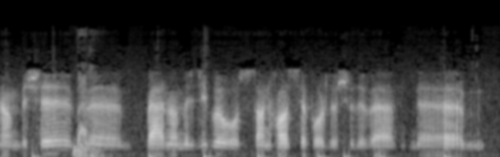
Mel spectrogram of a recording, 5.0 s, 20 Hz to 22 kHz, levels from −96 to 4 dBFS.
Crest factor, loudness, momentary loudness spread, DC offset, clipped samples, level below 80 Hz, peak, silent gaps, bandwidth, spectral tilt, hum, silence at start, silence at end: 20 dB; -23 LUFS; 9 LU; under 0.1%; under 0.1%; -42 dBFS; -2 dBFS; none; 10.5 kHz; -6 dB/octave; none; 0 s; 0.15 s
